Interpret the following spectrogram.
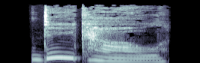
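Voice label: "decal", English, British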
